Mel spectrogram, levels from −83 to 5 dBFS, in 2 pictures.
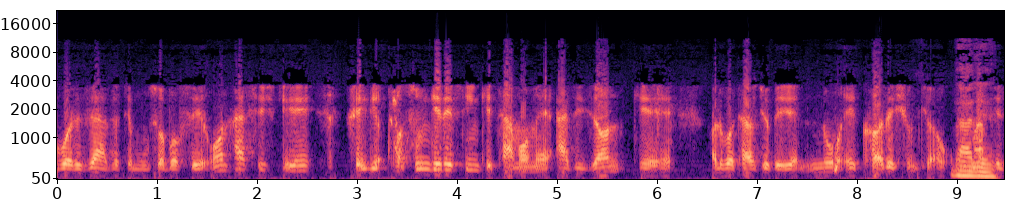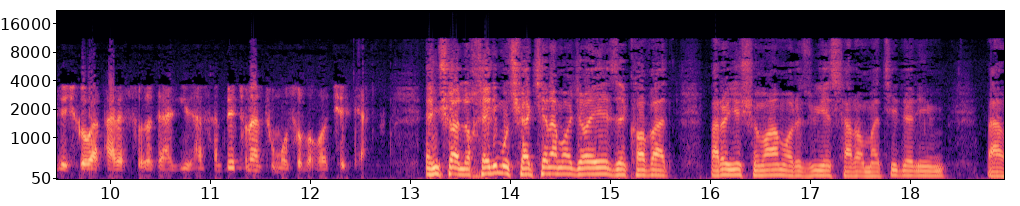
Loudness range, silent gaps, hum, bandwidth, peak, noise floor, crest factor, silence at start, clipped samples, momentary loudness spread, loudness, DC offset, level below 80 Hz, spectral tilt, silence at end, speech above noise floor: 5 LU; none; none; 11.5 kHz; 0 dBFS; -37 dBFS; 12 dB; 0 s; under 0.1%; 10 LU; -12 LUFS; under 0.1%; -42 dBFS; -5.5 dB/octave; 0 s; 25 dB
